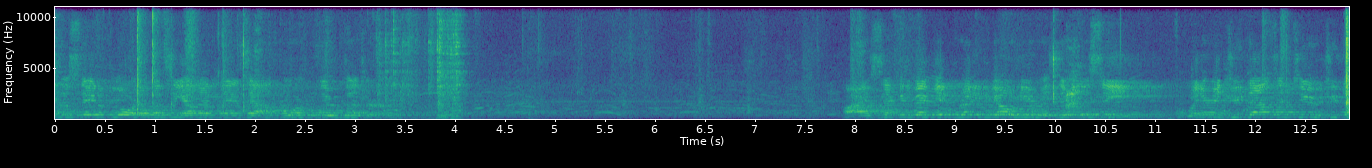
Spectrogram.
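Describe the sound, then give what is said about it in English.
A booth door thuds shut about four seconds in, abruptly muffling the loud crowd chatter outside; the noisy voices swell back in later, as if the door reopens. “Get the door to the booth. Here, I'll go get it.”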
